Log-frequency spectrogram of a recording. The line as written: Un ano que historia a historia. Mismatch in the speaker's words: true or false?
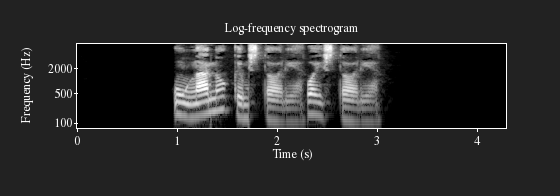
false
